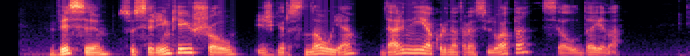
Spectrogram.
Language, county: Lithuanian, Kaunas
